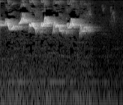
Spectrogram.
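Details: An Ultramarine Grosbeak (azulão) from Capão Bonito, interior São Paulo, gives a quick, sweet warbled phrase of high, rising and falling whistled notes lasting about a second and a half, then falls silent.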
